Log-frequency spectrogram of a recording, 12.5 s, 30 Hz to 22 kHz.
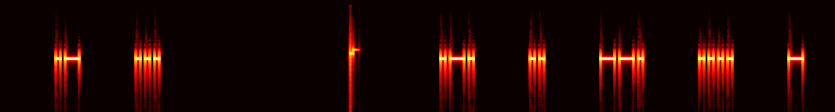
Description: Morse code, heard as a keyed tone, about 17 wpm, spaced as for 8 wpm, 700 Hz. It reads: AS RIGHT
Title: 4x Character Spacing - Top 200 Words - 17wpm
